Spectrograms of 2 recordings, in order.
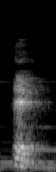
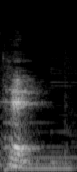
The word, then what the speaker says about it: へ: Pag ginagamit natin ang particle e, ang pronunciation natin is e, not he. Walang sound ang H.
